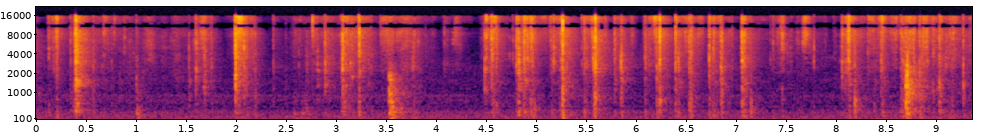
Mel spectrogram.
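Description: A new, stiff tarot deck is shuffled by hand, its cards slipping and flying loose in a rapid string of close, crisp flicks and taps at an uneven rhythm.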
